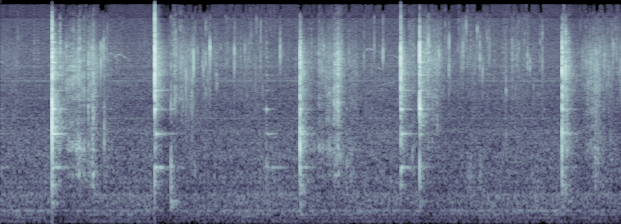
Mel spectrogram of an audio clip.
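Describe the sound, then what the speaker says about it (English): A spoon stirs cayenne red pepper and chipotle chili pepper into a dish, scraping and clinking sharply against the pan a half-dozen times at uneven intervals over a low, soft sizzle, with no voices. "Then we're going to mix this up."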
